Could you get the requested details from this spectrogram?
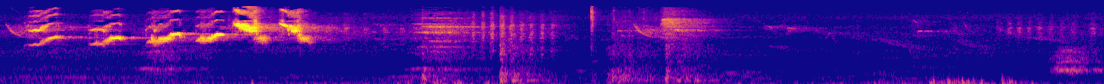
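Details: Double-collared seedeater, eight months old, in tui tui (vibro) song style: a quick series of about six high, clipped, repeated notes in the first second and a half, then soft thumps, rustling and faint low noises.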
